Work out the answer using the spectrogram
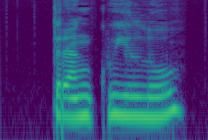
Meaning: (adjective) 1. calm; peaceful; tranquil (without motion or sound) 2. calm, tranquil (free from emotional or mental disturbance); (interjection) OK; no problem; all right
- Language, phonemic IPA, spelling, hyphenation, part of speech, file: Portuguese, /tɾɐ̃ˈkwi.lu/, tranquilo, tran‧qui‧lo, adjective / interjection, Pt-tranquilo.ogg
